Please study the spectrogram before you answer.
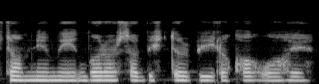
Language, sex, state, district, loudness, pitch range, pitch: Hindi, female, Arunachal Pradesh, Lower Dibang Valley, -17 LUFS, 185-190 Hz, 190 Hz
